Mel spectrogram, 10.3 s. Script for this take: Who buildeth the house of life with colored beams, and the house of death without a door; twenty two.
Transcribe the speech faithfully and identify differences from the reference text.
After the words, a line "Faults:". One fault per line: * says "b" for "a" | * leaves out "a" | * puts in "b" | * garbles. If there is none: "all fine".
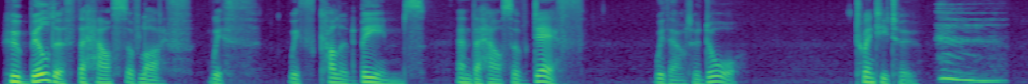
Who buildeth the house of life with with colored beams, and the house of death without a door; twenty two.
Faults:
* puts in "with"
